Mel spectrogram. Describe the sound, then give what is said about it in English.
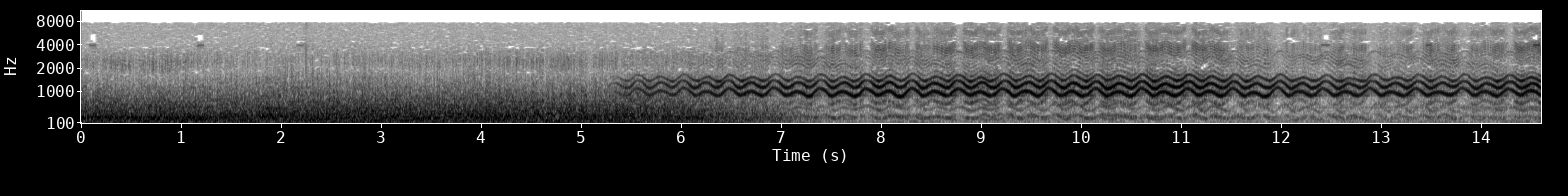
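A rocket blast-off roar in a sci-fi drama: a loud, steady rushing rumble fills several seconds, then thins as a wavering, warbling electronic tone takes over and continues to the end. “9, 8, 7, 6, 5, 4, 3, 2, 1. Blast off!”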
